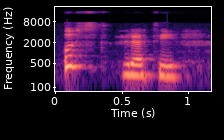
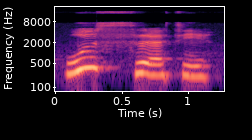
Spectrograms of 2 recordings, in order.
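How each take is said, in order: First: The word begins with a glottal stop and short u. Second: The word begins with a w sound. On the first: The speaker calls it right. "أنا لفظت أو أو" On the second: The speaker calls it wrong. "ولم أقل وسرتي"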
